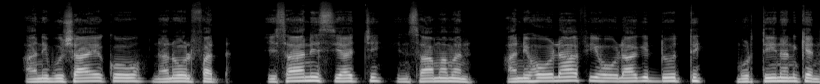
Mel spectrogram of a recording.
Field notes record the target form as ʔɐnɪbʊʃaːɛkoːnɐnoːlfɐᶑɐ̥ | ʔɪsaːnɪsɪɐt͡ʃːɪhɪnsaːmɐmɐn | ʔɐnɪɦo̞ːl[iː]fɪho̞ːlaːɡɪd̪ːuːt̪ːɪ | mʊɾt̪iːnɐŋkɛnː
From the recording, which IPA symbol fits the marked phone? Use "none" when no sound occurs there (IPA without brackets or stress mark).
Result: aː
